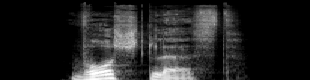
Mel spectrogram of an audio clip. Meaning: second-person singular subjunctive I of wurschteln
- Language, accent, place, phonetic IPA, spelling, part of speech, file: German, Germany, Berlin, [ˈvʊʁʃtləst], wurschtlest, verb, De-wurschtlest.ogg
